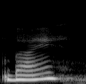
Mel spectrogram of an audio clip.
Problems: constant background noise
